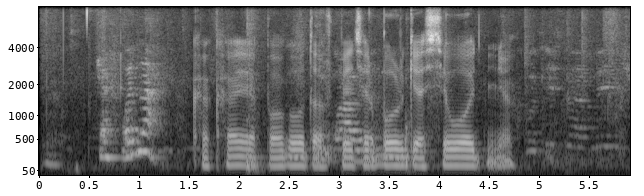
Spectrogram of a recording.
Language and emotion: Russian, neutral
